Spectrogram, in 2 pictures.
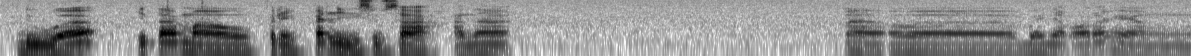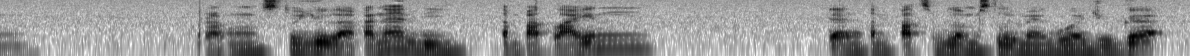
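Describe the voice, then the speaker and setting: Over a gaming voice chat mic, a man in a role-play gang meeting casually explains his points one step at a time. His voice is dark, steady, and moderately paced, and the low-quality recording carries a rumbly background noise.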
